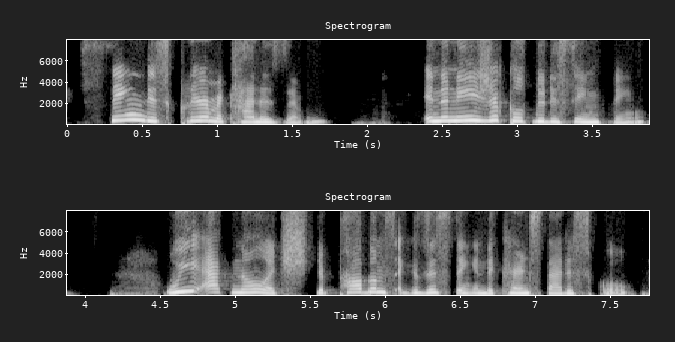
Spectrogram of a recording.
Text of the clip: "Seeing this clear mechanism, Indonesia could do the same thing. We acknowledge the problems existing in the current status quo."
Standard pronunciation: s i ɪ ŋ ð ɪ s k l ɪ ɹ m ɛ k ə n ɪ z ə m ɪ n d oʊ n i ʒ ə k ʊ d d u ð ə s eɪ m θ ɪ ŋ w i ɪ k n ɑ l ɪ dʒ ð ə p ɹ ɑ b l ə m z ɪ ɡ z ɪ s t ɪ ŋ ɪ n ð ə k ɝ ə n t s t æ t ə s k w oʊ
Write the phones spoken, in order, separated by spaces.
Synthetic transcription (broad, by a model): s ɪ ŋ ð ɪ s k l ɪ ɹ m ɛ k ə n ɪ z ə m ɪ n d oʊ n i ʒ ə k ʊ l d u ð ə s eɪ m θ ɪ ŋ w i ɪ k n ɑ l ɪ dʒ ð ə p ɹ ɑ b l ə m s ɪ ɡ z ɪ s t ɪ ŋ ɪ n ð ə k ɝ ə n t s t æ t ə s k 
